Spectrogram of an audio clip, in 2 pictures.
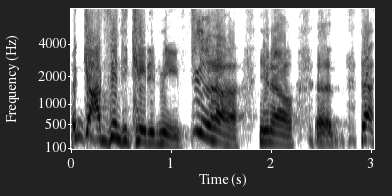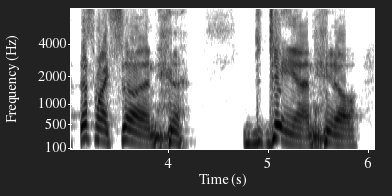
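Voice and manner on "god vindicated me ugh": lightly sing-song smug boast with a groan; gloating Rachel. Retold or imitated. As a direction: crow over the win, sing-song. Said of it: "'Cause it's like".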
